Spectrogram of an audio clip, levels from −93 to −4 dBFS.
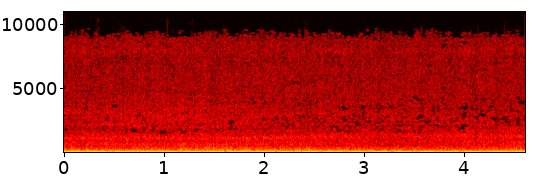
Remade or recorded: recorded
